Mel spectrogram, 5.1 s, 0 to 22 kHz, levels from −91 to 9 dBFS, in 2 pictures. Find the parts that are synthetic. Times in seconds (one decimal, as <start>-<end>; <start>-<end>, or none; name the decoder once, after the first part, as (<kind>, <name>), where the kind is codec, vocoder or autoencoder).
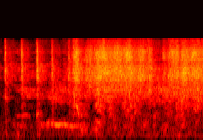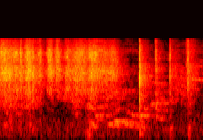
0.0-0.8 (vocoder, Vocos); 2.7-5.1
